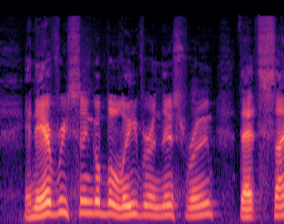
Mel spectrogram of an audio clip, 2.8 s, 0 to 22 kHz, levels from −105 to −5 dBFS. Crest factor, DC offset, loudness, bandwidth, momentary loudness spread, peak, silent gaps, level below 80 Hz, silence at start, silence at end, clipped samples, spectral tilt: 18 dB; under 0.1%; -31 LUFS; 16 kHz; 8 LU; -12 dBFS; none; -78 dBFS; 0.25 s; 0 s; under 0.1%; -6 dB/octave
